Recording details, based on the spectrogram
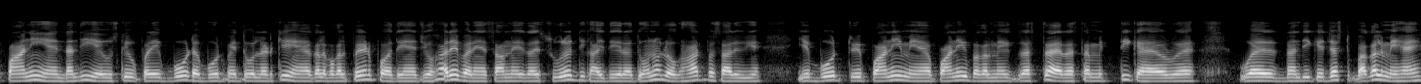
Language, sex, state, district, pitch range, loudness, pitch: Hindi, male, Andhra Pradesh, Srikakulam, 160-185 Hz, -15 LUFS, 165 Hz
